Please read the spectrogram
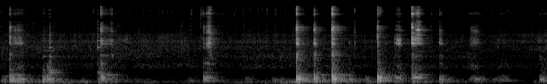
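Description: A utensil stirring shredded carrot hard in a frying pan, with irregular scrapes and knocks against the pan. The sharpest knocks come in a cluster about three to four seconds in.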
